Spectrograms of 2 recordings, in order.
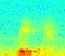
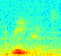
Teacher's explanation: There we get pre-fortis clipping of E because of the P being in the same syllable. The syllables are reap and ing.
